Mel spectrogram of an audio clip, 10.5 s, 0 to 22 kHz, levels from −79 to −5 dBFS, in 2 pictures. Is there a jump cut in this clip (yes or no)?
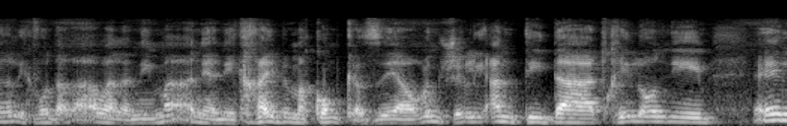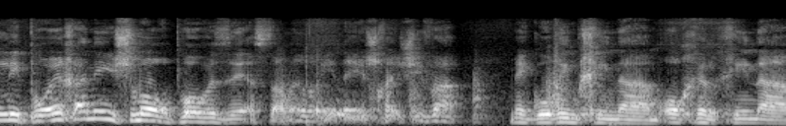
no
